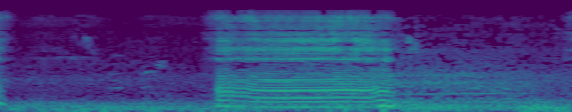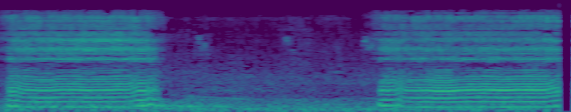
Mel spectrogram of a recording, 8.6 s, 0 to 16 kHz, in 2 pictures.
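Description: Three loud, buzzing, tonal snores about 2.8 seconds apart, with quieter breathing out between them.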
